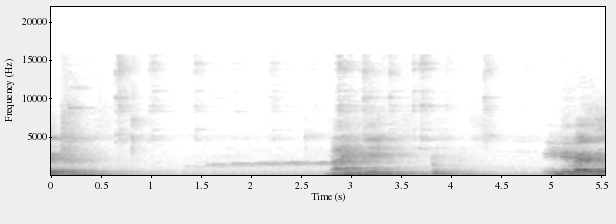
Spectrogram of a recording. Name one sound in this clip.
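A woman speaks calmly and clearly, as if teaching.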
